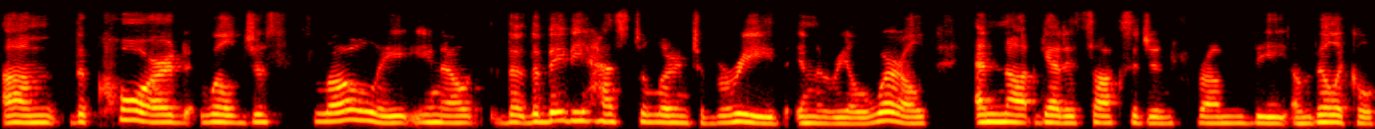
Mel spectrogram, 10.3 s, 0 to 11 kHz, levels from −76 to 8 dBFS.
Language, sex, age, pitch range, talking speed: English, female, 60-79, 175-215 Hz, 165 wpm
